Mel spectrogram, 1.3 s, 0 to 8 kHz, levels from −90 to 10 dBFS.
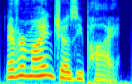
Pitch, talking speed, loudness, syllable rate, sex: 250 Hz, 180 wpm, -15 LUFS, 5.4 syllables/s, female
